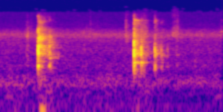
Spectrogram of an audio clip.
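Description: A few faint, separate keystrokes on a computer keyboard: one about half a second in, then a quick two or three near the end.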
